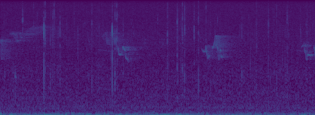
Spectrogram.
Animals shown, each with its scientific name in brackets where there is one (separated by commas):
Black-throated Blue Warbler (Setophaga caerulescens), Red-eyed Vireo (Vireo olivaceus)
